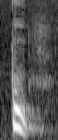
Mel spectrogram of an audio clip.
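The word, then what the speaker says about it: 不: Quand il se situe avant le quatrième ton, il change de prononciation et se prononce ainsi pou au deuxième ton.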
